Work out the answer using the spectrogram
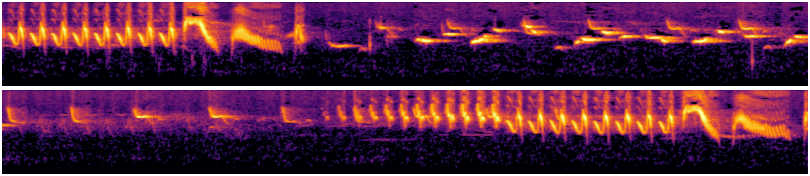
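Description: A small songbird singing: a high, rapid trill that ends in a quick downward sweep, given twice, with a scatter of short chirping notes in between.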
